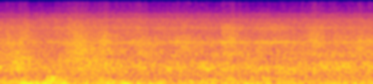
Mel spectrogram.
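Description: Airliner jet engines roaring during a takeoff roll in a flight simulator game, a steady, dense broadband rumble and hiss that holds at a constant level throughout.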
